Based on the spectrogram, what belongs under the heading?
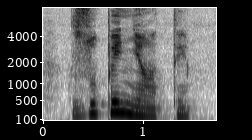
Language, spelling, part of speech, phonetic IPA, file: Ukrainian, зупиняти, verb, [zʊpeˈnʲate], Uk-зупиняти.ogg
- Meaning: to stop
